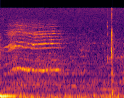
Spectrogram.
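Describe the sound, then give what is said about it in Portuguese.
A pet cat gives a faint, drawn-out meow of about a second, followed by near-silence and a single sharp click. “Ó, meu bebê começou até a chorar aqui.”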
